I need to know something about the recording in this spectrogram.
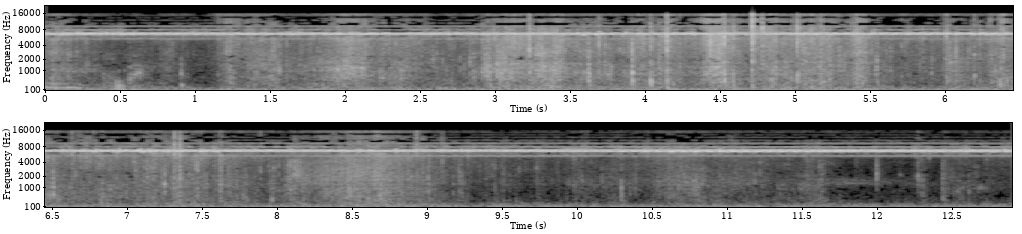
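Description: A steady, high-pitched drone of forest insects runs throughout. Over it, dry leaf litter rustles and soil is scraped as a wild mushroom is dug out of the forest floor by hand, most busily a few seconds in.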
